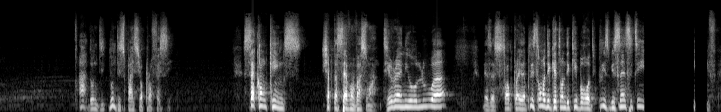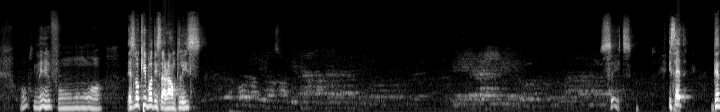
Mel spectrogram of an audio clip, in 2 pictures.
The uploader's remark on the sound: Day 2 of the Supernatural Lagon Rain Conference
